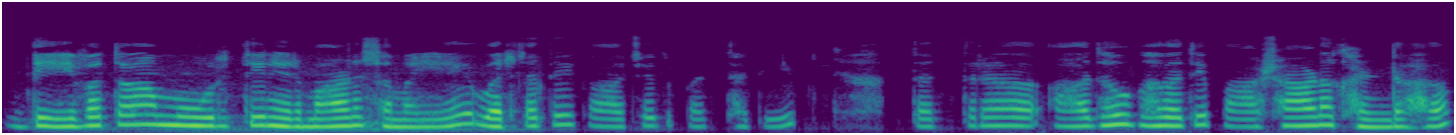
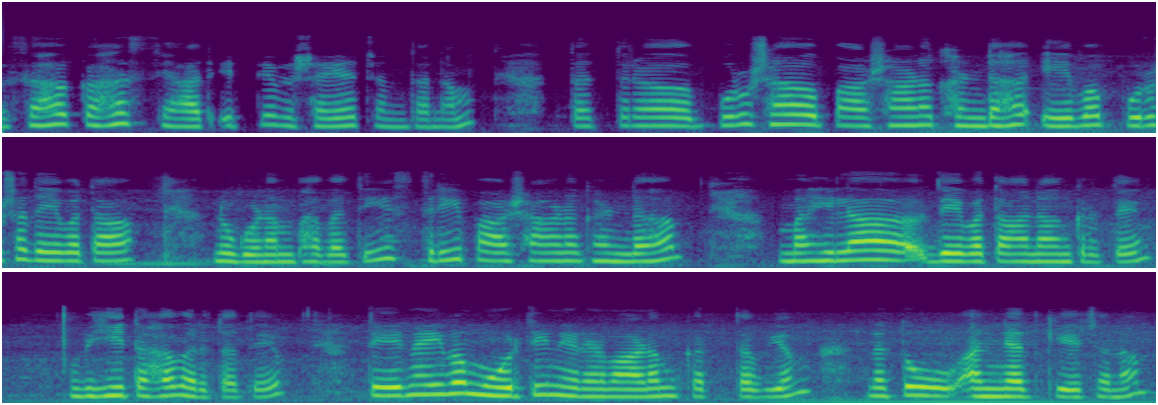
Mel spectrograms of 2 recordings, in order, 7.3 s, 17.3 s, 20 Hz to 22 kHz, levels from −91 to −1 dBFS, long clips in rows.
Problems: background sounds at intervals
